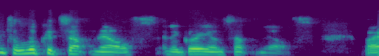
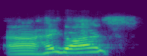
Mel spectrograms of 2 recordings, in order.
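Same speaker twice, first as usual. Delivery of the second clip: tentative intervening; 3 semitones higher than usual. Retold or imitated. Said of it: "silly enough to go".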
